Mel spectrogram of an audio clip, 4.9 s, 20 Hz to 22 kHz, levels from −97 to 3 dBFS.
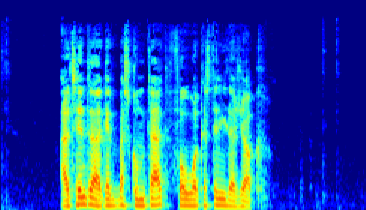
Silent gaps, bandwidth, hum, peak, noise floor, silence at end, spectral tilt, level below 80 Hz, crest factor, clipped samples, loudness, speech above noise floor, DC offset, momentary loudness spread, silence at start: none; 13 kHz; none; -4 dBFS; -79 dBFS; 1.4 s; -6.5 dB/octave; -58 dBFS; 18 dB; under 0.1%; -20 LUFS; 59 dB; under 0.1%; 6 LU; 0.8 s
